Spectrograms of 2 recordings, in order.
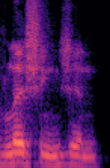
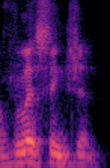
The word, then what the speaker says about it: Vlissingen: And then it concludes with, we shall remain your humble subjects of the inhabitants of Vlissingen.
